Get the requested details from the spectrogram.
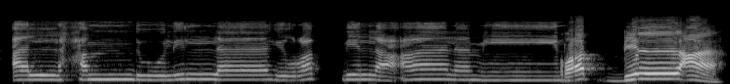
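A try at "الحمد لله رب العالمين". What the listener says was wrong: Rabbil tekan Bu, bil tekan. Kurang lebih seperti itu. Kembali lagi matnya, tolong disempurnakan Bu. Maknya hanya 2 saja.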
